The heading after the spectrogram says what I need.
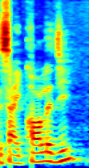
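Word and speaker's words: psychology: कोई भी वर्ड अगर पी इस अल्फ़ाबेट से स्टार्ट होता हो और उसके बाद में एस आए फ़ौरन बाद, यानी वर्ड स्टार्ट होना चाहिए पी से और उसके बाद अगर आता है एस, तो हम लोगों ने पी को साइलेंट कर देना है।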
